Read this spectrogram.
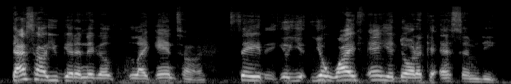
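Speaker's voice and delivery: normal talking voice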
